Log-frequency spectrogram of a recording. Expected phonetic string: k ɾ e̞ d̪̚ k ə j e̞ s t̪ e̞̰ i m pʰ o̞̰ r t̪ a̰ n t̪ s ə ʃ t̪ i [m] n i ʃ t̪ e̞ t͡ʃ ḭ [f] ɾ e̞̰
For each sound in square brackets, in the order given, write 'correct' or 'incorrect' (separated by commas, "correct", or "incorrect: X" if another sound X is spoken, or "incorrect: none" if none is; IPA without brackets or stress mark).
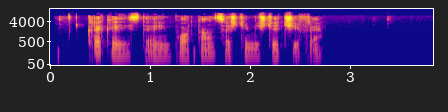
correct, correct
